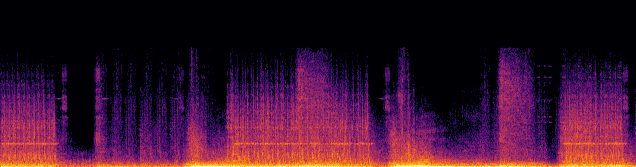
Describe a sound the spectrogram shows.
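A spaceship engine rumbles and roars, surging louder at times.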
